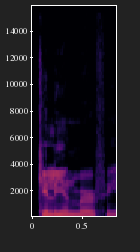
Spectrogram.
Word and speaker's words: Cillian Murphy: Ik ben meer de man van de geschiedenis en ik vind, moet ik het goed uitspreken, volgens mij is het Cillian Murphy en niet Cillian.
